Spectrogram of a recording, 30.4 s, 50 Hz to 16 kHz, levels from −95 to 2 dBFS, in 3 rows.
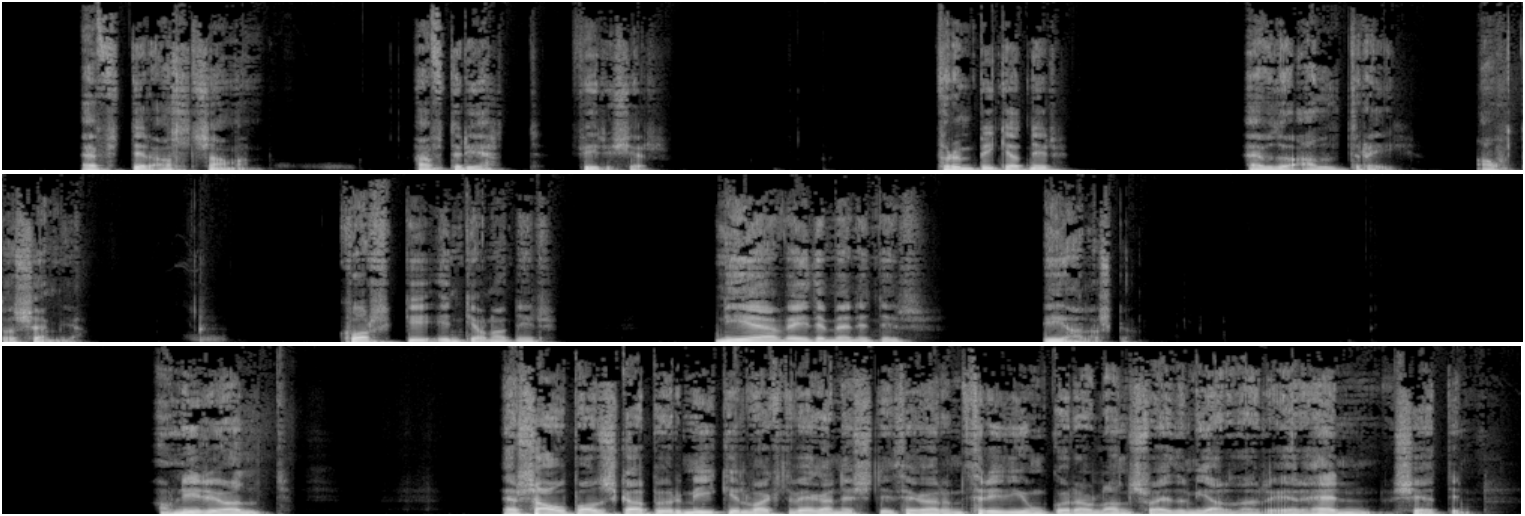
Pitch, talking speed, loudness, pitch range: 105 Hz, 70 wpm, -23 LUFS, 95-120 Hz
